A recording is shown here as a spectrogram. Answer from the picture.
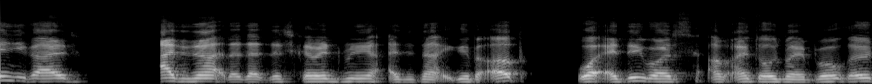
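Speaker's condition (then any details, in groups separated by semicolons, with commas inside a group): Cerebral palsy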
